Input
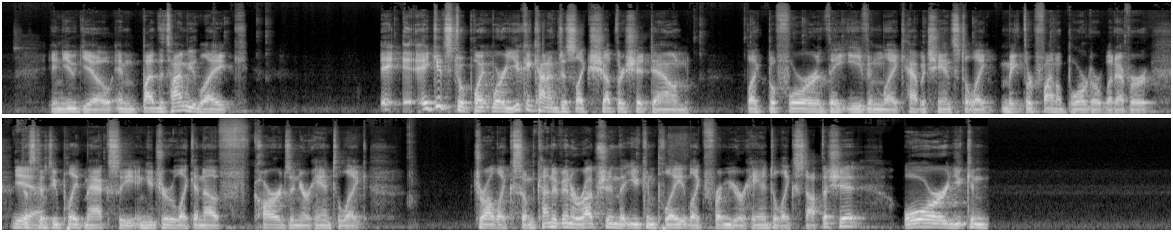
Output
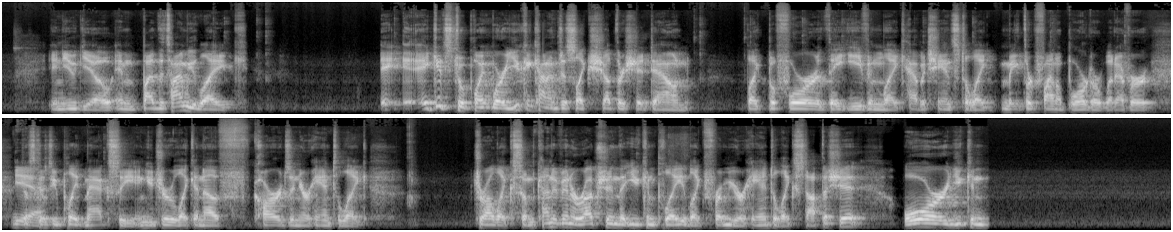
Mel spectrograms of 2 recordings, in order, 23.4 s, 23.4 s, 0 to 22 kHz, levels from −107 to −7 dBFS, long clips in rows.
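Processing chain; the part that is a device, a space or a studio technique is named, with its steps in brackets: laptop speaker (HPF 250 Hz 24 dB/oct; bell 1200 Hz +10 dB 0.23 oct; bell 2300 Hz +10.5 dB 0.46 oct; limiter -17.5 dBFS, peak gain reduction 10.5 dB); gain +2.5 dB

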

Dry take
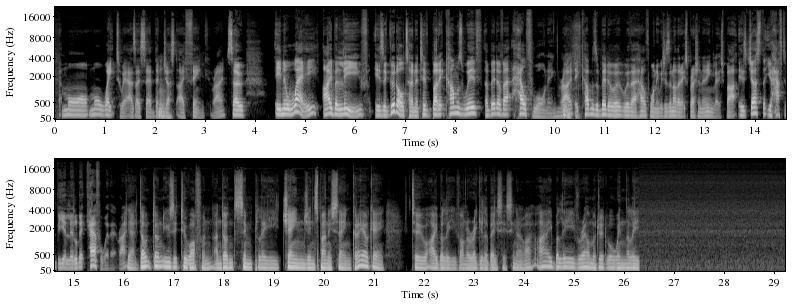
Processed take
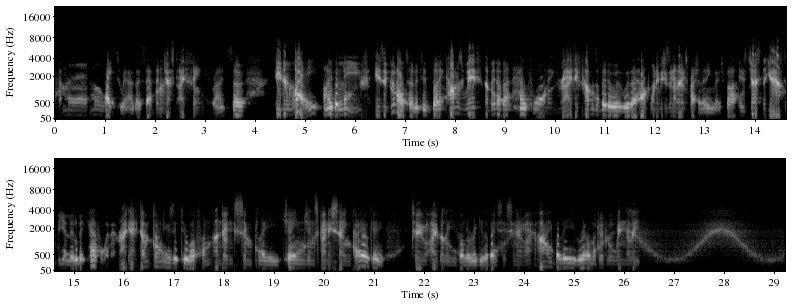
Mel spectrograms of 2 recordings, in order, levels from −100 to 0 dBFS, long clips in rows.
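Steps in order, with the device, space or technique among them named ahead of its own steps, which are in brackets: HPF 690 Hz 12 dB/oct; comb 6.1 ms, depth 57%; wah-wah guitar rig (wah 0.51 Hz 330–1900 Hz, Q 12; tube stage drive 37 dB, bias 0.25; speaker cabinet 93–4000 Hz, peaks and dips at 110 Hz +4 dB, 240 Hz +8 dB, 3000 Hz -8 dB); gain +11.5 dB

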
